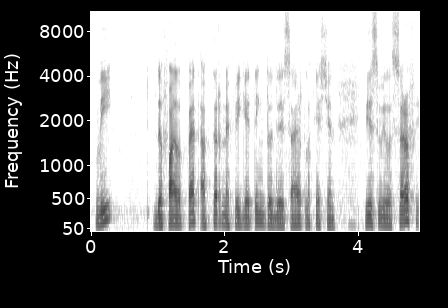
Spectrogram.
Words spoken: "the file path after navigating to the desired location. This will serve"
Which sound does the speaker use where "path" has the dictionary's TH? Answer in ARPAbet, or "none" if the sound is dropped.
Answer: T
